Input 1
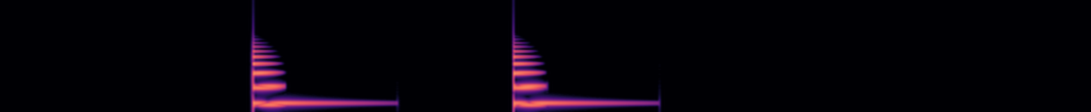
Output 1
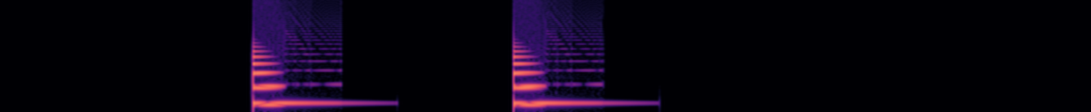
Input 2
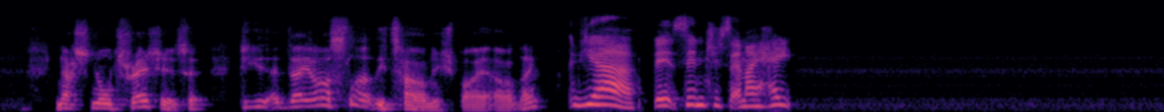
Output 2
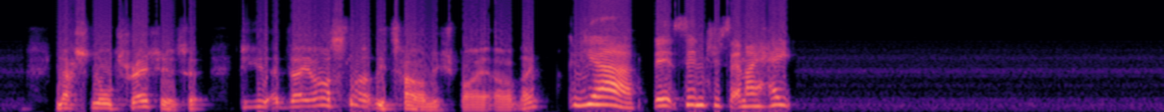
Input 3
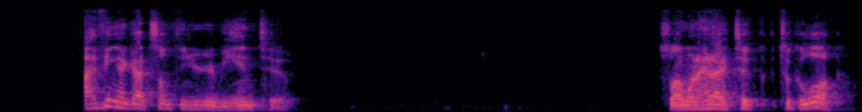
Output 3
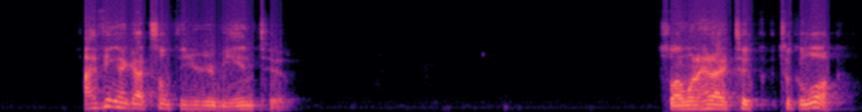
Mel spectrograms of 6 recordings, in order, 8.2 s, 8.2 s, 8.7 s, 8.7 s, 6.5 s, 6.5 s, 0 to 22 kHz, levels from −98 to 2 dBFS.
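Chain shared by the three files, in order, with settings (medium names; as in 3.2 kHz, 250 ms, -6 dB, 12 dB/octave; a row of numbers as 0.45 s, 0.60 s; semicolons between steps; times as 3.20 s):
in parallel at -8 dB: bit crusher 7-bit; on the sum: normalise loudness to -27 LUFS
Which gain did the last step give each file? -4.5 dB, +12.5 dB, +8.5 dB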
